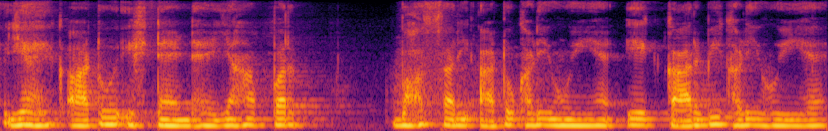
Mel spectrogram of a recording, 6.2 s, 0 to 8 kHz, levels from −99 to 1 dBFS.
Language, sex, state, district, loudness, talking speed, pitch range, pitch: Hindi, male, Bihar, West Champaran, -16 LUFS, 185 wpm, 135-145 Hz, 140 Hz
